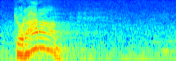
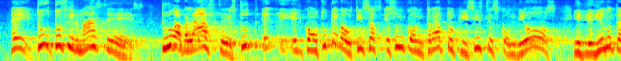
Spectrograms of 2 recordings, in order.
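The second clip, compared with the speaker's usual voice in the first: loud, driving sermon voice, higher up; preaching at full force; 5 semitones higher, 4 dB louder than usual. Acted. Preacher warning the congregation, in a loud driving voice. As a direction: hammer the point home to the congregation. Preaching about contracts with God.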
